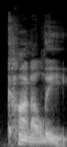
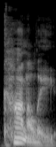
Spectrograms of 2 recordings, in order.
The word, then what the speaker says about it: Connolly: Again, pronounced Connolly, not Connolly, like the last name.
